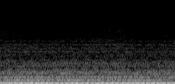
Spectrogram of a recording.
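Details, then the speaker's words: BMW E36, cold start after sitting two days: deep, low idle with an unsteady, lumpy pulse, rougher than usual; it sputters and goes into limp mode once warm, and plugs, coil packs and wires are to be checked. "just a cold start it's actually I don't know a little bit rougher than usual already before I even um for the temp got cold so yeah you can kind of tell me pretty bad this far"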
